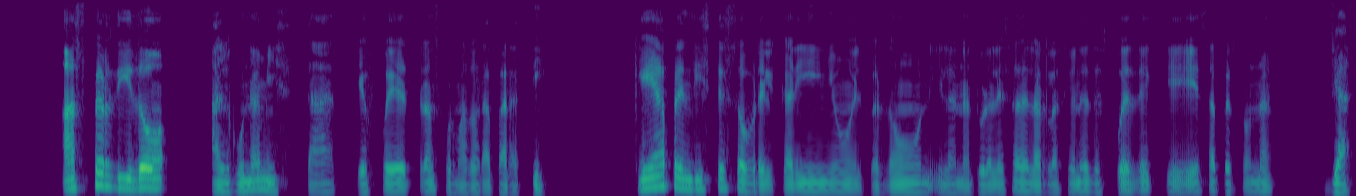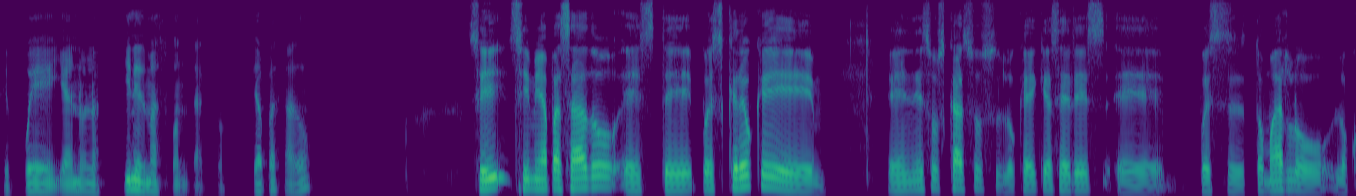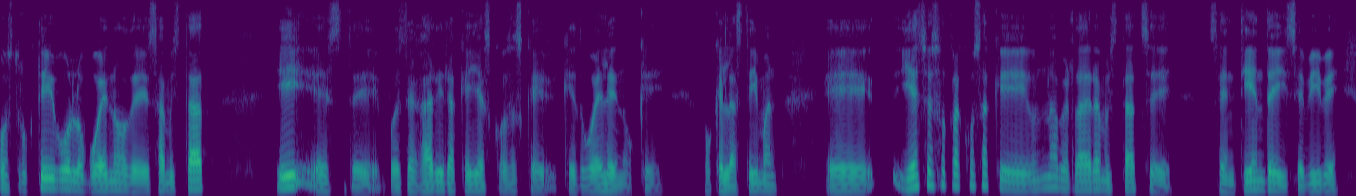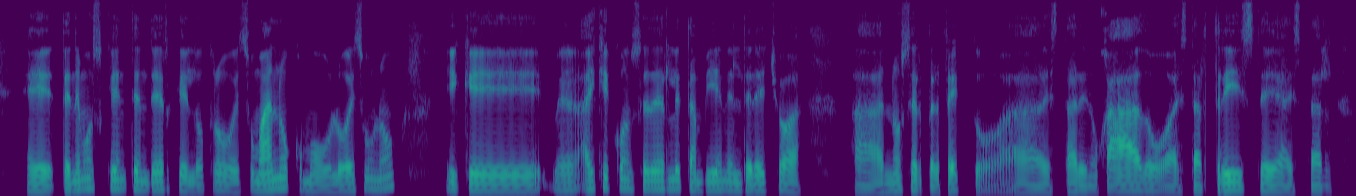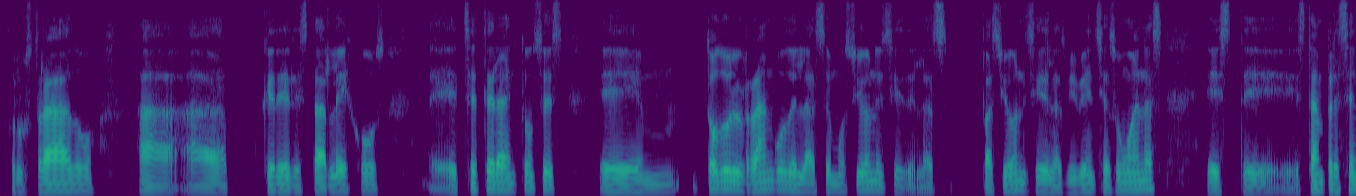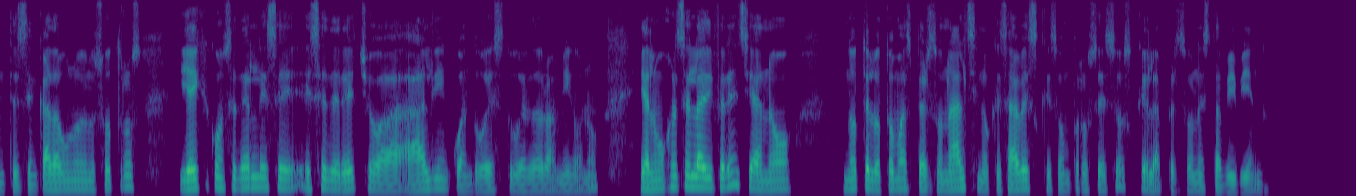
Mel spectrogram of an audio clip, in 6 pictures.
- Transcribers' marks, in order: none
- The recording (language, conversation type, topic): Spanish, podcast, Cuéntame sobre una amistad que cambió tu vida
